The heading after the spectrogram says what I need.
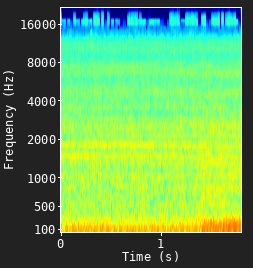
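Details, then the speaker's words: Truck at idle: even note shifts higher and busier as the PCV valve is pulled off, RPM change showing the PCV system draws vacuum properly. "Oh, you can hear the RPM change, that's for sure."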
